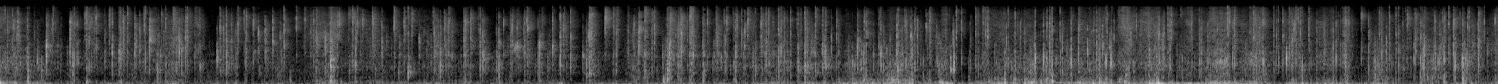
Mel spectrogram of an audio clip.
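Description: Clear plastic bubble wrap is crumpled and squeezed by gloved hands and fingertips above a mat. A dense, continuous crinkling with many sharp, bright crackles and small pops runs steadily for the whole clip.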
